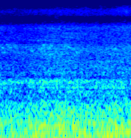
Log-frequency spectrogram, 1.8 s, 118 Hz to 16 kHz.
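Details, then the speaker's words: Nissan Altima 2.5L four-cylinder, 101,000 miles, codes P0011/P0300, starts then stalls: low uneven idle that lumps and sags as rpm rise, car shaking; faulty intake valve timing solenoid. "Running a little rough now. Car is shaking. Got 101,000 miles. You can hear it in the exhaust. That's about to die."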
